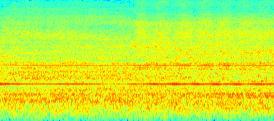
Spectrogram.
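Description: Hair dryer blowing over wet paint on a painting, a loud, even, close whir with a steady tonal whine running unbroken throughout, with no voices.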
